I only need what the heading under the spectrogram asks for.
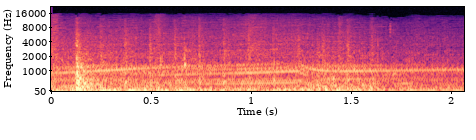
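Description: A video game car carrying two opposing players drives past, its steady engine drone holding loud before the pitch dips slightly as it moves on. No one speaks.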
